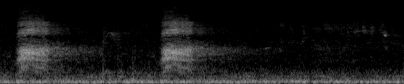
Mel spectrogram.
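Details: Natural-environment recording of a black crow: two coarse, hoarse caws about one and a half seconds apart, followed by quiet, with low steady background rumble throughout.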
